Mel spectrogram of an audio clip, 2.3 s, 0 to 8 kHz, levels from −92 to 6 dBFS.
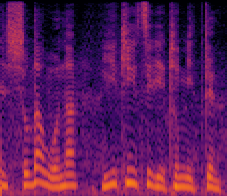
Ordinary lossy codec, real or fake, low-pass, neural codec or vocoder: none; fake; none; codec, 16 kHz, 1 kbps, FunCodec, trained on Chinese and English, 50 frames a second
